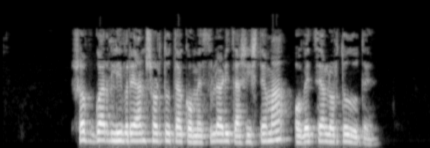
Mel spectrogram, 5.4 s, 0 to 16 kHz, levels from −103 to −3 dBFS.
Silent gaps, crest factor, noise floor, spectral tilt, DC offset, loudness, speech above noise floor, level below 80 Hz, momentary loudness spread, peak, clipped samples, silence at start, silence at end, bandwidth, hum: none; 14 dB; under -90 dBFS; -6 dB/octave; under 0.1%; -14 LUFS; over 76 dB; -62 dBFS; 5 LU; 0 dBFS; under 0.1%; 0.95 s; 0.7 s; 7.8 kHz; none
